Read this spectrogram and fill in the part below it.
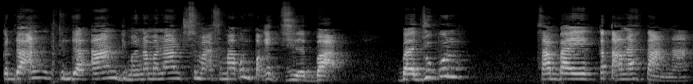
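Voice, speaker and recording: A woman's voice: sits high, measured pace, sharp tone, roomy sound. A woman from Indonesia in an angry livestream rant, brash and mocking, who swears freely and laughs scornfully.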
